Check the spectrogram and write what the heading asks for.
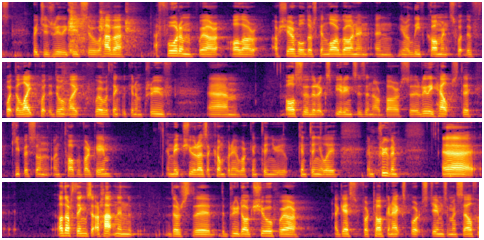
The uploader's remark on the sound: Plenary session (09:00-10:05) of the national Economic Forum. Followed by a Q&A session.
